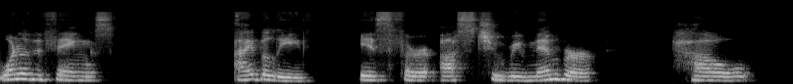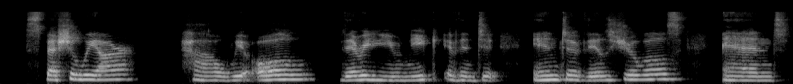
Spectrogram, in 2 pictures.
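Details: Adult living with aphasia, apraxia of speech and dysarthria after trauma such as a stroke, with word-finding difficulty; aphasia with apraxia of speech.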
